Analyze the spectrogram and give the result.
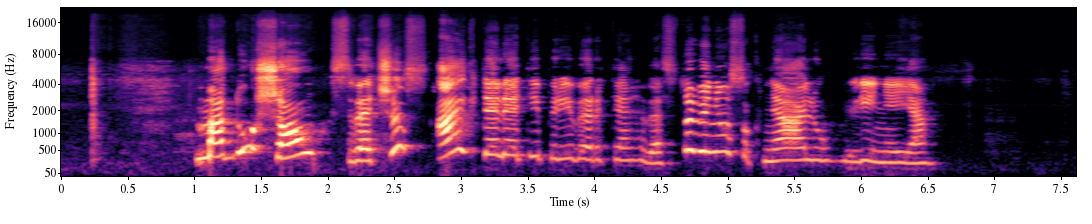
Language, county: Lithuanian, Utena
